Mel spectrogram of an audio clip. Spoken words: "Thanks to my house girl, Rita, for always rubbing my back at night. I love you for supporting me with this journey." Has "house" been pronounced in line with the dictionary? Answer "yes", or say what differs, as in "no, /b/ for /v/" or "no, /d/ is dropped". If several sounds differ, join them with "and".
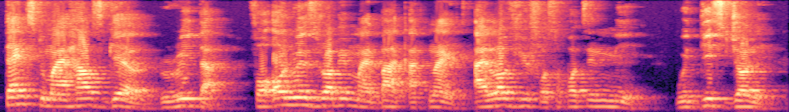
yes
